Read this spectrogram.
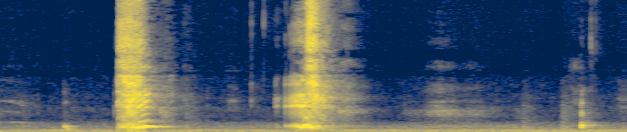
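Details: A girl sneezes twice about a second apart, each a sharp burst of air, then gives a small sniff; tagged allergies/sinuses; sneezing.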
